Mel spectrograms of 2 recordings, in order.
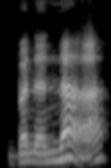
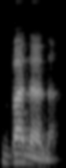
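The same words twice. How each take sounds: First: The stress is on the third syllable. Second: All syllables have equal stress. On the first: "third syllable" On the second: "They all have the same stress level"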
